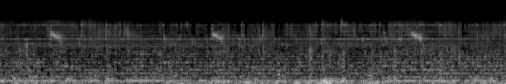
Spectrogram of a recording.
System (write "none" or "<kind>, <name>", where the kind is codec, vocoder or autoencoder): vocoder, BigVGAN v2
